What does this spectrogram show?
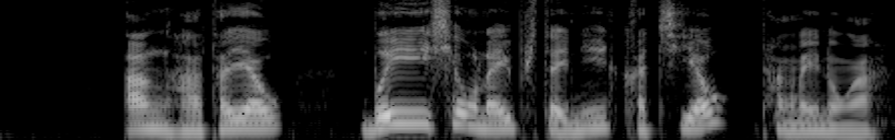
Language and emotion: Bodo, disgusted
